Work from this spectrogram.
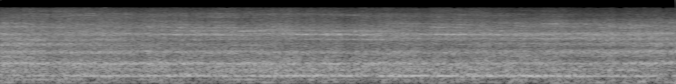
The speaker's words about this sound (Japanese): めっちゃ音うるさかったですね電車沿いから勘弁してなんかめっちゃくちゃ飛ばす特急みたいなのよく走りましたね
